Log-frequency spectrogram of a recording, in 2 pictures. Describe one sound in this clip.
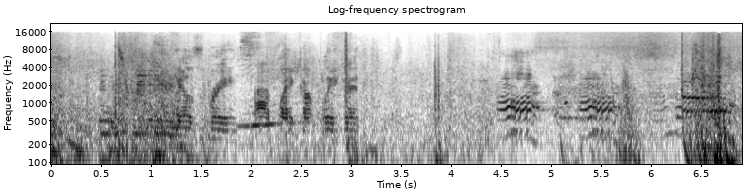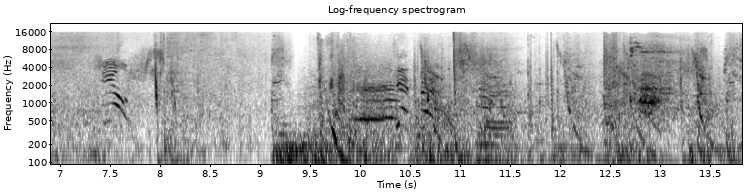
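A lightsaber hums and swings with a buzzing whoosh.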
